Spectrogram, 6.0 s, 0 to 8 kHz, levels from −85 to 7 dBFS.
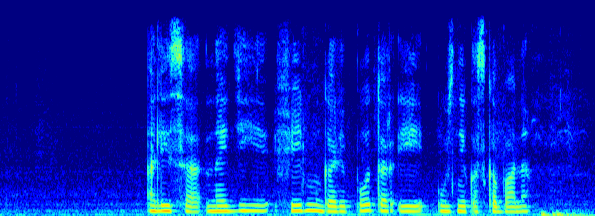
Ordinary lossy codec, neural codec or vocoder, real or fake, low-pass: AAC, 48 kbps; none; real; 7.2 kHz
